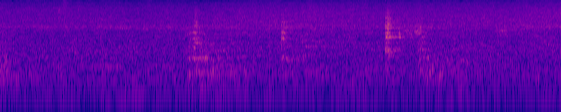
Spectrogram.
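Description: Chopped capsicum and cabbage stir-fry in a pan for fried rice, a soft even sizzle running throughout with three or four brief scraping spoon strokes.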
